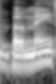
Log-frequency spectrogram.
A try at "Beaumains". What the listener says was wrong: Bullman, is it? So you don't say the S, that just means it's plural, but you don't say it.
